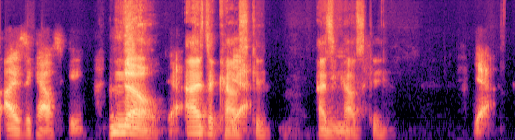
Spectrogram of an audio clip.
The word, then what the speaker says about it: Izykowski: very close but my my last name is actually pronounced izakowski no yeah azakovsky azkowski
